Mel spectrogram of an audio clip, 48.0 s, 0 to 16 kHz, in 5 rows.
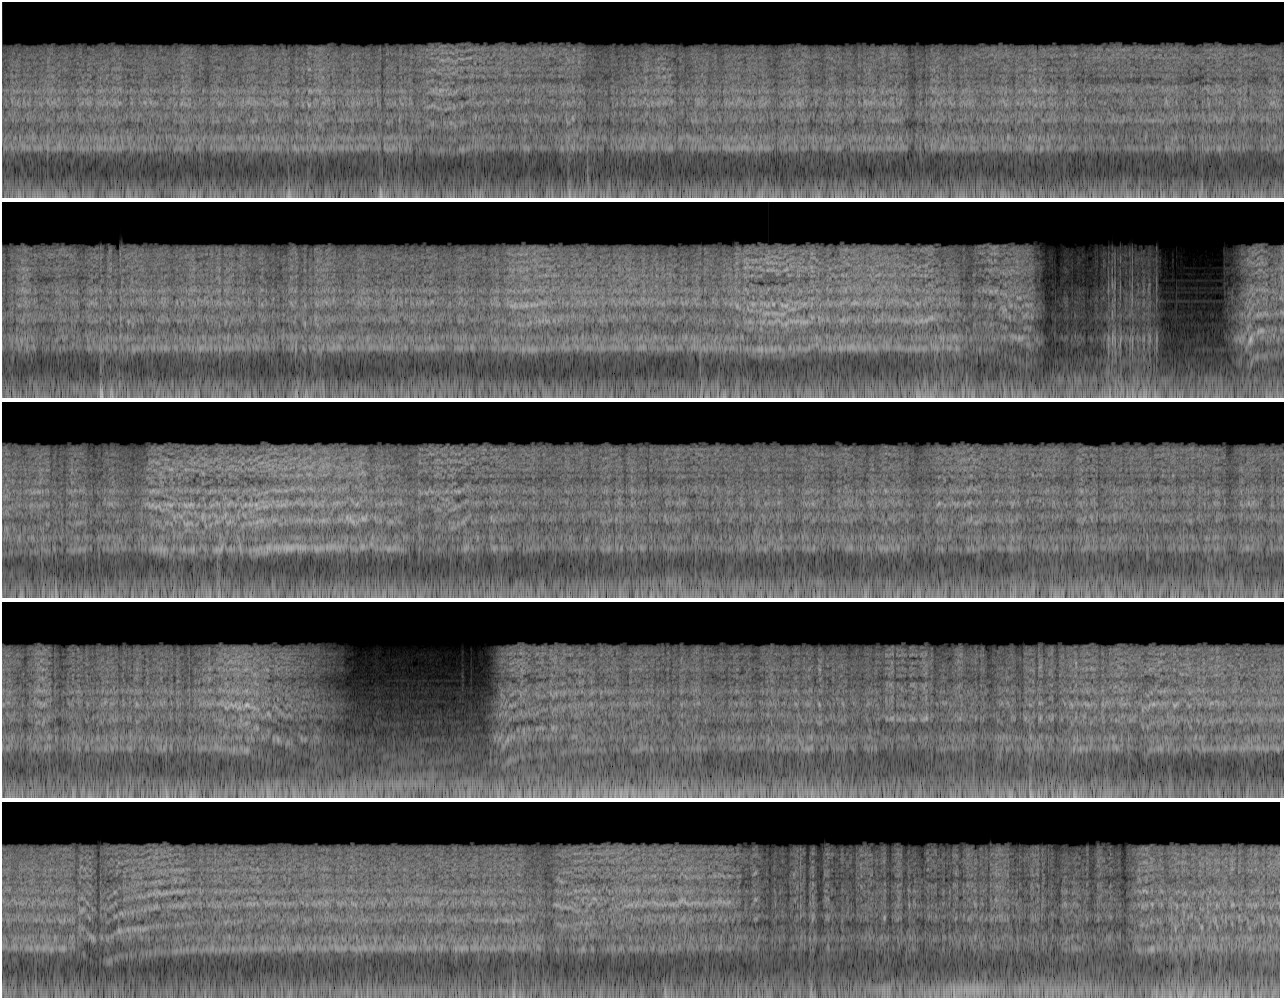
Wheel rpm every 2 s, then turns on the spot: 230, 230, 230, 230, 230, 230, 230, 230, 170, 80, 210, 220, 230, 230, 230, 130, 110, 230, 230, 220, 230, 230, 240, 230.
none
